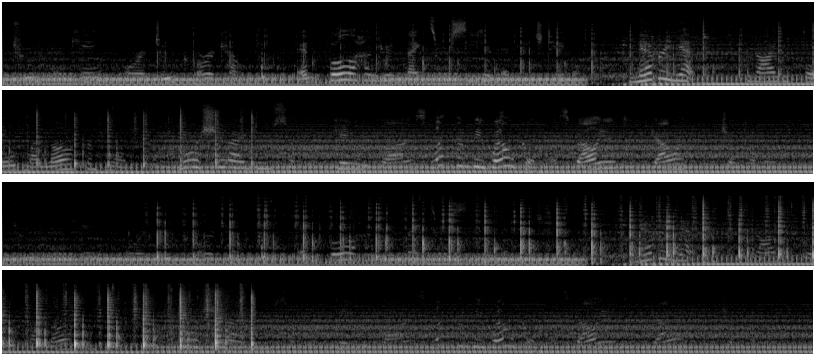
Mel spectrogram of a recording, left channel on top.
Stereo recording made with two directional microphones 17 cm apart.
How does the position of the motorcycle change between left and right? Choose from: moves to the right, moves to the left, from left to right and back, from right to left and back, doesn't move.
doesn't move.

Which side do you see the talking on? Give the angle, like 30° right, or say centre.
50° left.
